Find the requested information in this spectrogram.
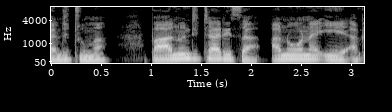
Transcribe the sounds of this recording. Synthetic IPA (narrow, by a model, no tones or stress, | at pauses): ndituːma | paːno̞nditaɾisaːno̞ːnaʔije̞ʔak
